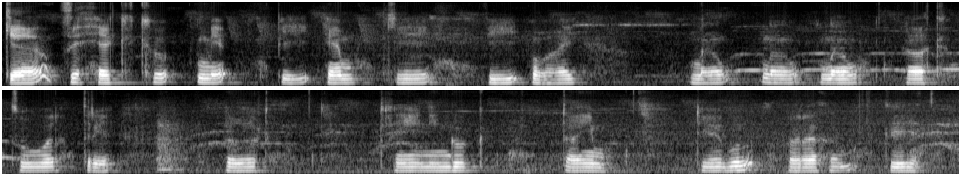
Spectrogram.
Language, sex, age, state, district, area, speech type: Kashmiri, male, 30-45, Jammu and Kashmir, Bandipora, rural, read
